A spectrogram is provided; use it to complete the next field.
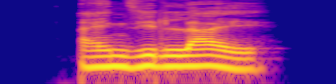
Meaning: hermitage
- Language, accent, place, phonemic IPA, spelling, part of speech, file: German, Germany, Berlin, /aɪ̯nziːdəˈlaɪ̯/, Einsiedelei, noun, De-Einsiedelei.ogg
